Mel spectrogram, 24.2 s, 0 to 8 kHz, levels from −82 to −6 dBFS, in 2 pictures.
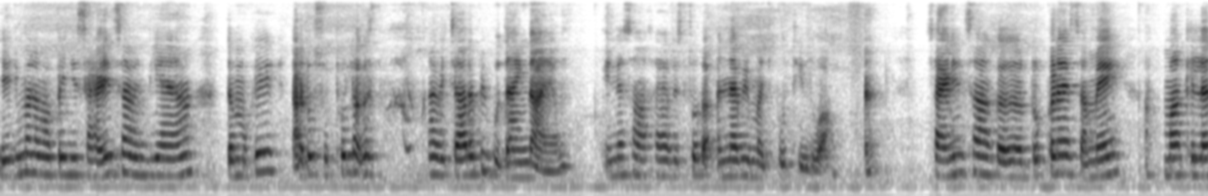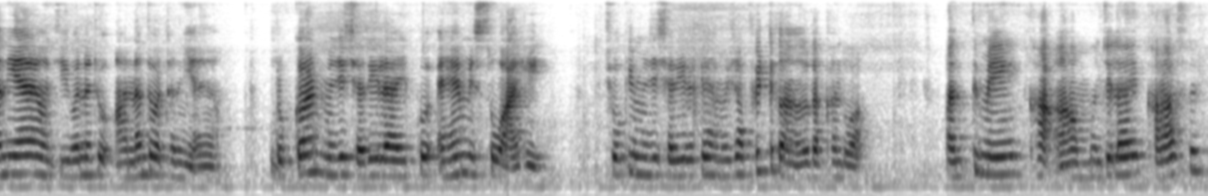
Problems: constant background noise, echo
